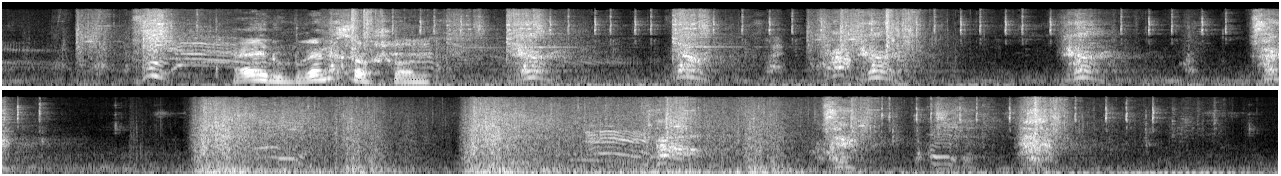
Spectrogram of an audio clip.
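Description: Metal weapons clash and strike repeatedly.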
